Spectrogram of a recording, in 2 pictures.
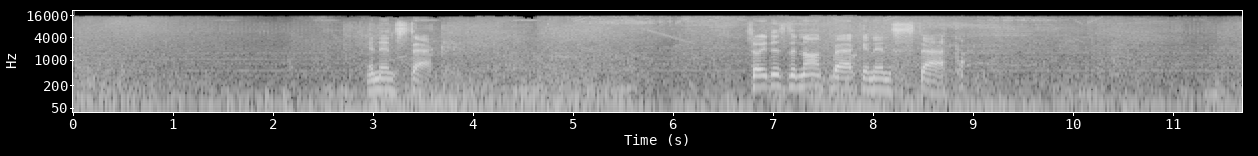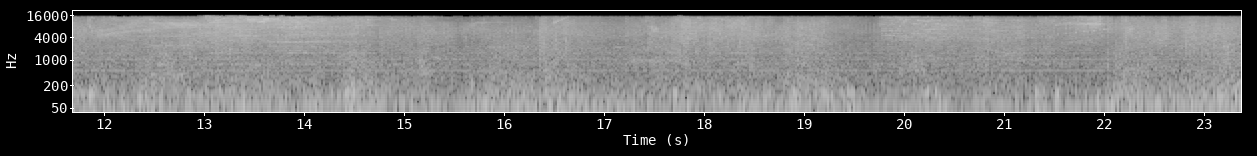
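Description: Magic blasts burst and crackle during a fantasy battle.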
